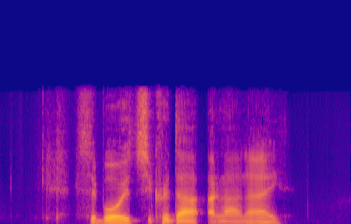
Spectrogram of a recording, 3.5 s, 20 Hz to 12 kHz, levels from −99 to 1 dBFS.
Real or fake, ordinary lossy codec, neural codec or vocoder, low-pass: fake; AAC, 64 kbps; codec, 16 kHz, 0.5 kbps, X-Codec, HuBERT features, trained on balanced general audio; 7.2 kHz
